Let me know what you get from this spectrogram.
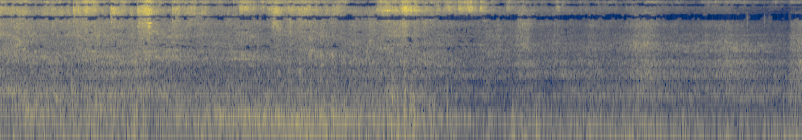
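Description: Norfolk Southern intermodal freight cars (trailers on flatcars and double-stack container cars) rolling past, their wheels clacking over the rail joints. The sound eases a little in the last few seconds as the end of the train moves away.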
